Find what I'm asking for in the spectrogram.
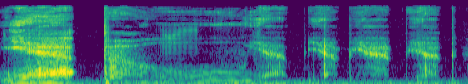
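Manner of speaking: soft unvoiced yeps; whispered yeps. Real, not acted. After sighing about her, resigned whispered yeps. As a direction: breathe the words out, resigned.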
